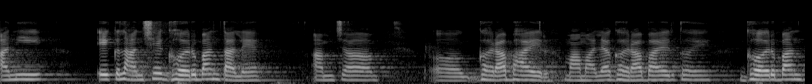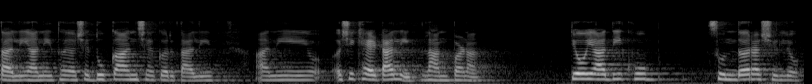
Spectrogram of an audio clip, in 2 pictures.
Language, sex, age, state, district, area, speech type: Goan Konkani, female, 30-45, Goa, Tiswadi, rural, spontaneous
